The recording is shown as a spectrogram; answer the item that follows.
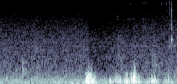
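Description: Scissors cutting through a cotton t-shirt sleeve, with a cluster of low, muffled bumps from about a second in.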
